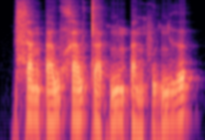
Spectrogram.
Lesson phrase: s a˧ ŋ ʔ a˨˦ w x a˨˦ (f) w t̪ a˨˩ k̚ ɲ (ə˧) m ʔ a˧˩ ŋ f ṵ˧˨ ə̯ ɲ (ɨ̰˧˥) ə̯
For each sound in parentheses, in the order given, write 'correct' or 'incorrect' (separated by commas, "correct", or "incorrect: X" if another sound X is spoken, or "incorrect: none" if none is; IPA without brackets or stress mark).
incorrect: none, correct, incorrect: ɨ˨˦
